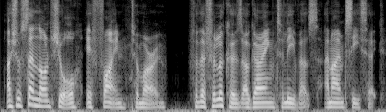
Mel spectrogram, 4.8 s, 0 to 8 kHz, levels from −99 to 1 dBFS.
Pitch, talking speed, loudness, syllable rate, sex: 130 Hz, 275 wpm, -19 LUFS, 6.5 syllables/s, male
